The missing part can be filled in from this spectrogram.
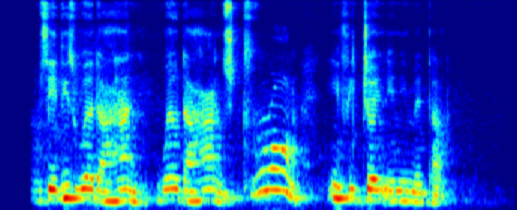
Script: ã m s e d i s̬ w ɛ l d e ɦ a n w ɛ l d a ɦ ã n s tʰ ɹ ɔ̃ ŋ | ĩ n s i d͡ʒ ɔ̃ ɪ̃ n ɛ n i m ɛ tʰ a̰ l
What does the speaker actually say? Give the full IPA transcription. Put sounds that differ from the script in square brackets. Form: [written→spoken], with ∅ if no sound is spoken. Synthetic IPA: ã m s e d i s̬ w ɛ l d [e→a] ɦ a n w ɛ l d a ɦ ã n s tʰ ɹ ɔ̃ ŋ | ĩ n [s→f] i d͡ʒ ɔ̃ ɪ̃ n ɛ n i m ɛ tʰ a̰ l

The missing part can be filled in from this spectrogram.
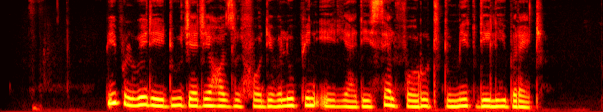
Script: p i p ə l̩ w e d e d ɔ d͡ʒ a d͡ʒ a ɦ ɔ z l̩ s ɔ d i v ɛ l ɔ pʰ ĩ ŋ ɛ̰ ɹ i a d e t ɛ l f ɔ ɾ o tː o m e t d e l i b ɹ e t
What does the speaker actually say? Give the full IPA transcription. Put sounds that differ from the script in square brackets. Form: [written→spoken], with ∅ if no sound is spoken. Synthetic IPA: p i p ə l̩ w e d e d [ɔ→u] d͡ʒ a d͡ʒ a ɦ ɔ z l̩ [s→f] ɔ d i v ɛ l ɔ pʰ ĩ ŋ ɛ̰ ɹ i a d e [t→s] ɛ l f ɔ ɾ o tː [o→u] m e [t→k] d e l i b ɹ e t

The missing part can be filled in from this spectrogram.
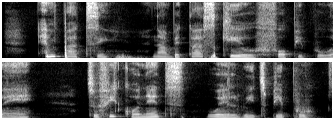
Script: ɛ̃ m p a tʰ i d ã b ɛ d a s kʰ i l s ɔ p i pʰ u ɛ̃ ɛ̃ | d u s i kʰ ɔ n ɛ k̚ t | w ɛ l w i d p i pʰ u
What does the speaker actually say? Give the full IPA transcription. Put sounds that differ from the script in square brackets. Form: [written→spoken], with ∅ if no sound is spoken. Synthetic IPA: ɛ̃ m p a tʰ i [d→n] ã b ɛ [d→t] a s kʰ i l [s→f] ɔ p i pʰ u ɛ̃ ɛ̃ | [d→t] u [s→f] i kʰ ɔ n ɛ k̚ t | w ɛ l w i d p i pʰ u

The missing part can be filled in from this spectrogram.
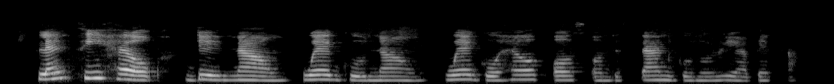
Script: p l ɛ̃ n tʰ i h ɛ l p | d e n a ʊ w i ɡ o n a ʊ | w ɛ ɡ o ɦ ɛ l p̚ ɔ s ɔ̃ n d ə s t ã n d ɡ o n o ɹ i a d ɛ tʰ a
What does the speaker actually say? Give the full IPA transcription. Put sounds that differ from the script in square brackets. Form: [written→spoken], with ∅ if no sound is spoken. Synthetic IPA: p l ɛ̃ n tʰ i h ɛ l p | d e n a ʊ w [i→ɛ] ɡ o n a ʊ | w ɛ ɡ o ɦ ɛ l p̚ ɔ s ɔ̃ n d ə s t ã n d ɡ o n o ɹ i a [d→b] ɛ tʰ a

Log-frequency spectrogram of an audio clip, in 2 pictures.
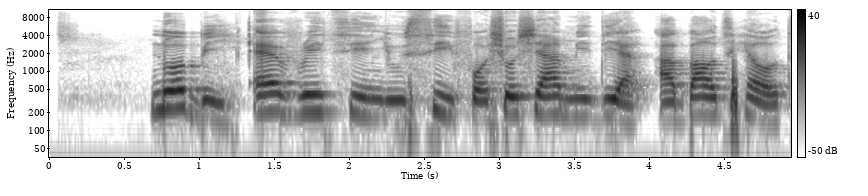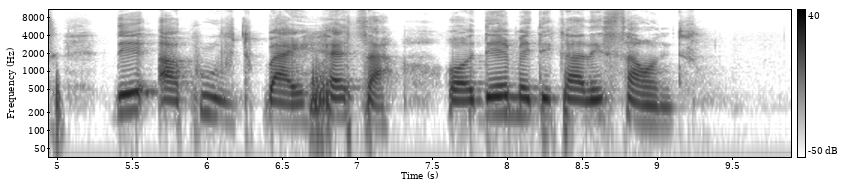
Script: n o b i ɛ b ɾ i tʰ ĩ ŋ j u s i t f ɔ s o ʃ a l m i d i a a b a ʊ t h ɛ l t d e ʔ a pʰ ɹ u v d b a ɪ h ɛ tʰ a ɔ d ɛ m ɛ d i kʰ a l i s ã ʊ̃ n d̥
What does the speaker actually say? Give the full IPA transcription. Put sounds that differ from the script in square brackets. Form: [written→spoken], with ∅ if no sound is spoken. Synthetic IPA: n o b i ɛ [b→v] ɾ i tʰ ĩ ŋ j u s i [t→∅] f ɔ s o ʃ a l m i d i a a b a ʊ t h ɛ l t d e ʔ a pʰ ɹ u v d b a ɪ h ɛ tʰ a ɔ d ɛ m ɛ d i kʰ a l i s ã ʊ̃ n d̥

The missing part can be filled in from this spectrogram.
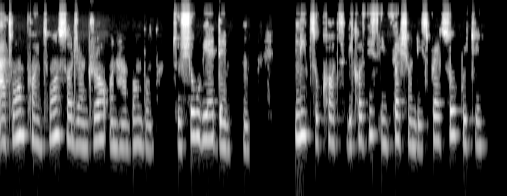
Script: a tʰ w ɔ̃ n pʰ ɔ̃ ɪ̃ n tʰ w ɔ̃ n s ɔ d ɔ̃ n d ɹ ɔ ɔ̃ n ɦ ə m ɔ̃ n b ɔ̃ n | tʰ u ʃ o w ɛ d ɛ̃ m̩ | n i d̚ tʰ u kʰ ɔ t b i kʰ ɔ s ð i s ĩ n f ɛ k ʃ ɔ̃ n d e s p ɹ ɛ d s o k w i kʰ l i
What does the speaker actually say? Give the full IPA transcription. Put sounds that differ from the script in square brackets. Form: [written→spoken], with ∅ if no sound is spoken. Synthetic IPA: a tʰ w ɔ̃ n pʰ ɔ̃ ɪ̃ n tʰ w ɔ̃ n s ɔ [d→d͡ʒ] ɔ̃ n d ɹ ɔ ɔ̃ n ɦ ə [m→b] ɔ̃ [n→m] b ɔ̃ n | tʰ u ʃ o w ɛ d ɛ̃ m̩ | n i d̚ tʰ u kʰ ɔ t b i kʰ ɔ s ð i s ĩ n f ɛ k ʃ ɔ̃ n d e s p ɹ ɛ d s o k w i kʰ l i

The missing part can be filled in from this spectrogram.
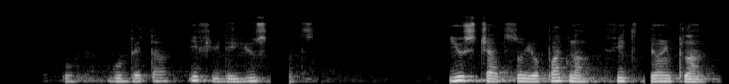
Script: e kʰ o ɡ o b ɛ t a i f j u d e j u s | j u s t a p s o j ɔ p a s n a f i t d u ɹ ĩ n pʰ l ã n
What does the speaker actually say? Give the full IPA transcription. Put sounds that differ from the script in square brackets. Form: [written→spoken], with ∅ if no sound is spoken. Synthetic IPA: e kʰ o ɡ o b ɛ t a i f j u d e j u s | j u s [t→t͡ʃ] a [p→t] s o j ɔ p a [s→t] n a f i t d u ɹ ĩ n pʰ l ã n

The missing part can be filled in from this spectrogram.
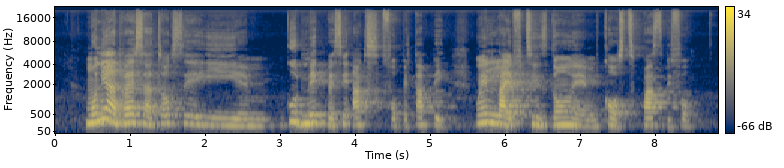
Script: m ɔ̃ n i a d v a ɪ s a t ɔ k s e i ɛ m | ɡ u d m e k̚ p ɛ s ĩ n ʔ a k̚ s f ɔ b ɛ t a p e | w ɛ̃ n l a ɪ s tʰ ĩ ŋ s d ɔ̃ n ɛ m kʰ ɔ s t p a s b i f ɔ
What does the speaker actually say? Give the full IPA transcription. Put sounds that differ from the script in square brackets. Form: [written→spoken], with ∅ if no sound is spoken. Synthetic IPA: m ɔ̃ n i a d v a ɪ s a t ɔ k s e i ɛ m | ɡ u d m e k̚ p ɛ s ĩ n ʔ a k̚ s f ɔ b ɛ t a p e | w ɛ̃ n l a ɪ [s→f] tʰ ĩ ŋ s d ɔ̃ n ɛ m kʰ ɔ s t p a s b i f ɔ

